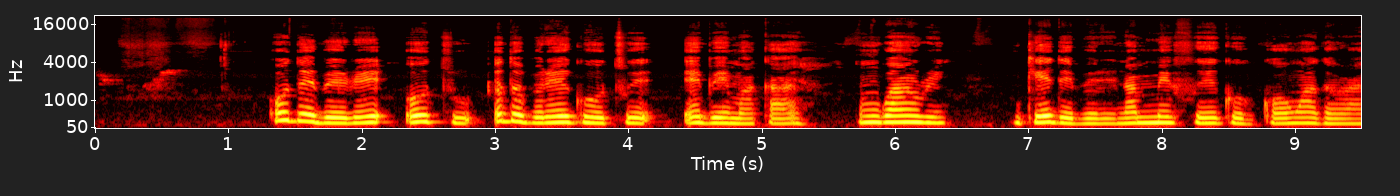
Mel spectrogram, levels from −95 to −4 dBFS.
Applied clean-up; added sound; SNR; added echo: none; none; none; none.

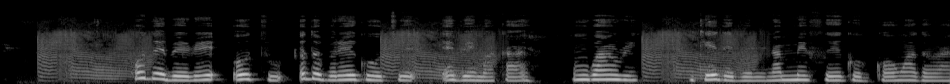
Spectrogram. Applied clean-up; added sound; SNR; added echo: none; Fart; 15 dB; none.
